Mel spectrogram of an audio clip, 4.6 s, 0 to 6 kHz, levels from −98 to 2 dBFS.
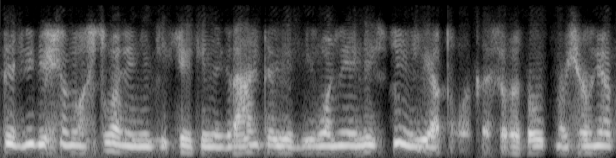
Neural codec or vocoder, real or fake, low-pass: codec, 16 kHz, 1 kbps, FreqCodec, smaller model; fake; 5.4 kHz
